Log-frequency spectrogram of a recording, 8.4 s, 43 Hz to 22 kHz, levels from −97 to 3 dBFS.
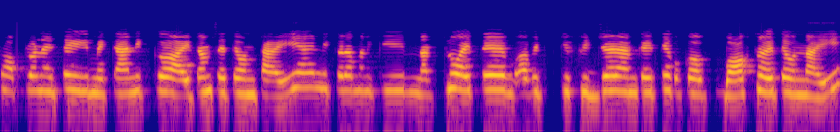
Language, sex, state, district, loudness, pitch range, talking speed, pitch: Telugu, female, Telangana, Karimnagar, -16 LUFS, 270-305 Hz, 135 wpm, 285 Hz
